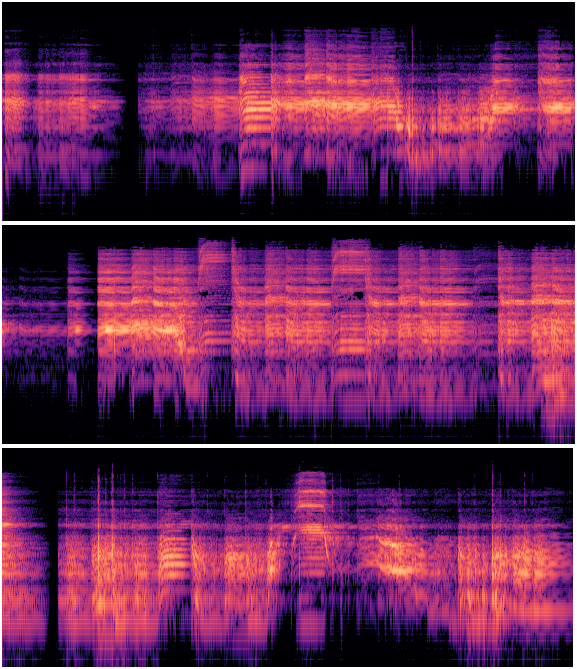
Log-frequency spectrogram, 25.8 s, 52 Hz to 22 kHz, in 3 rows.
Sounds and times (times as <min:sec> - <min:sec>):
Synthesizer: 0:09.6 - 0:21.6.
